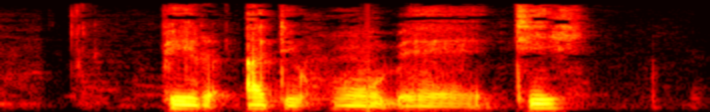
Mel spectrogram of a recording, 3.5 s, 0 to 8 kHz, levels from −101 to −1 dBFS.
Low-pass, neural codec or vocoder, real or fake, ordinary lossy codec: 7.2 kHz; none; real; MP3, 32 kbps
